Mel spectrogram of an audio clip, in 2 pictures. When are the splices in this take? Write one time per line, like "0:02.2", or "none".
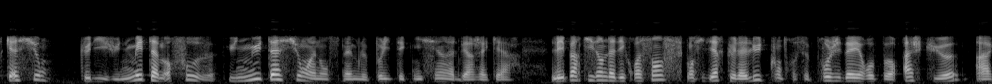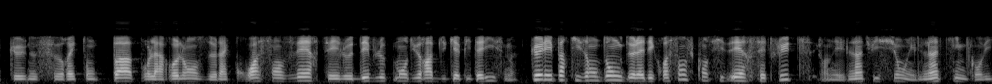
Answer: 0:09.9
0:18.1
